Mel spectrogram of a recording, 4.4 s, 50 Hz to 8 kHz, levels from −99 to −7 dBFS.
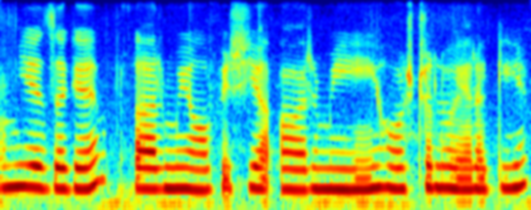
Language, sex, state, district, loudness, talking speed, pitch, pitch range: Hindi, female, Madhya Pradesh, Katni, -13 LUFS, 160 wpm, 265 Hz, 260-275 Hz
